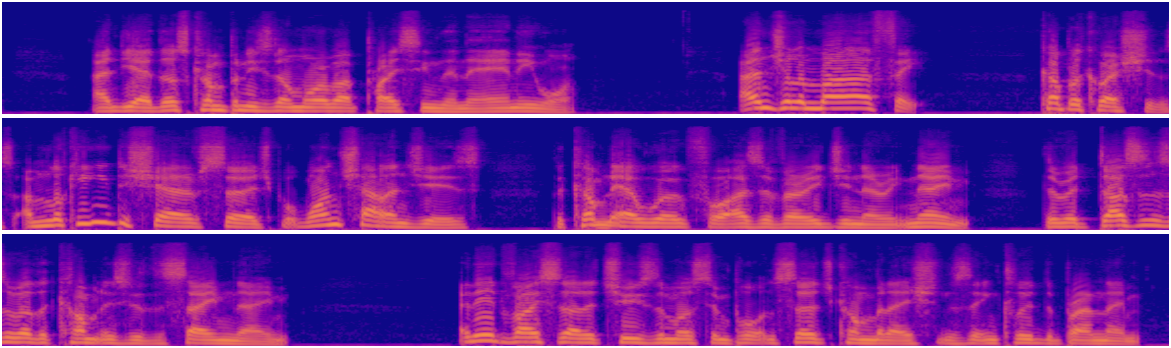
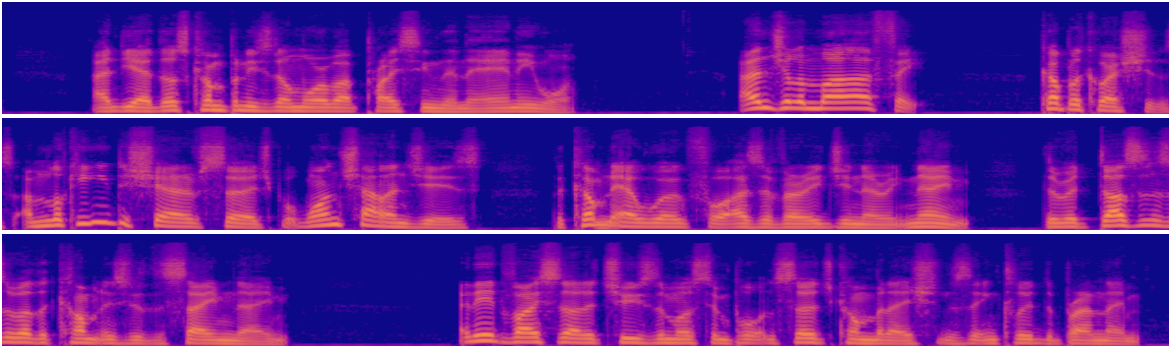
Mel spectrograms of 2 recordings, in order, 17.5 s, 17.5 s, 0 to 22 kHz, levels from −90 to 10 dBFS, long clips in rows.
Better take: second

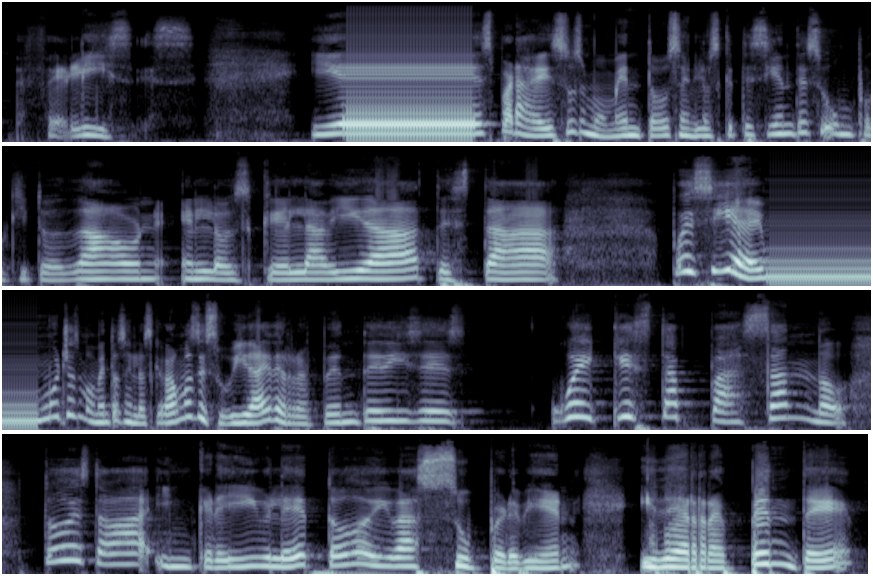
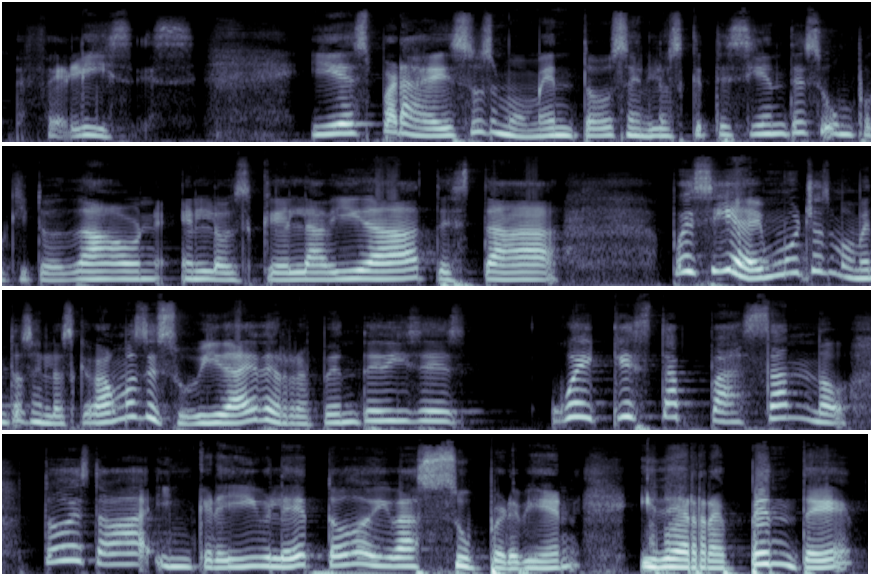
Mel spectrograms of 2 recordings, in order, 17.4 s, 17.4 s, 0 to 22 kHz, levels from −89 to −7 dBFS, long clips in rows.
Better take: second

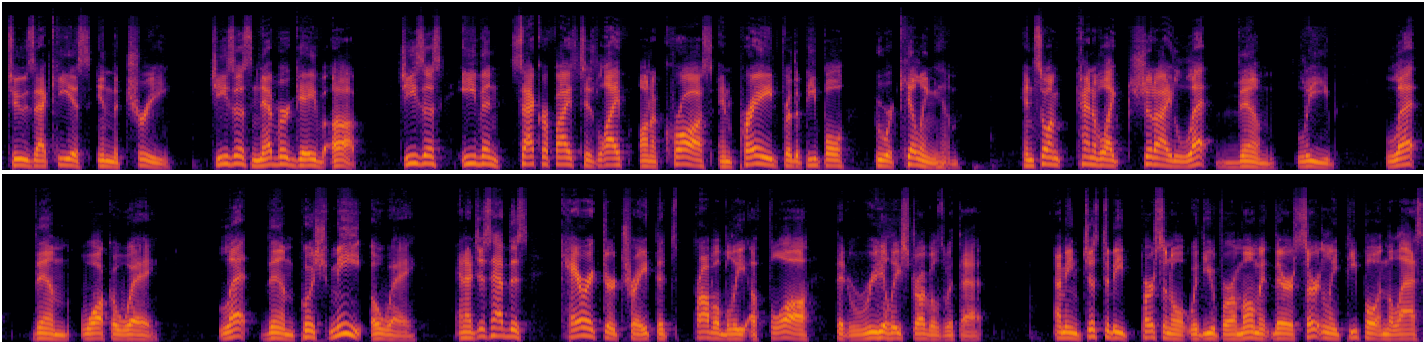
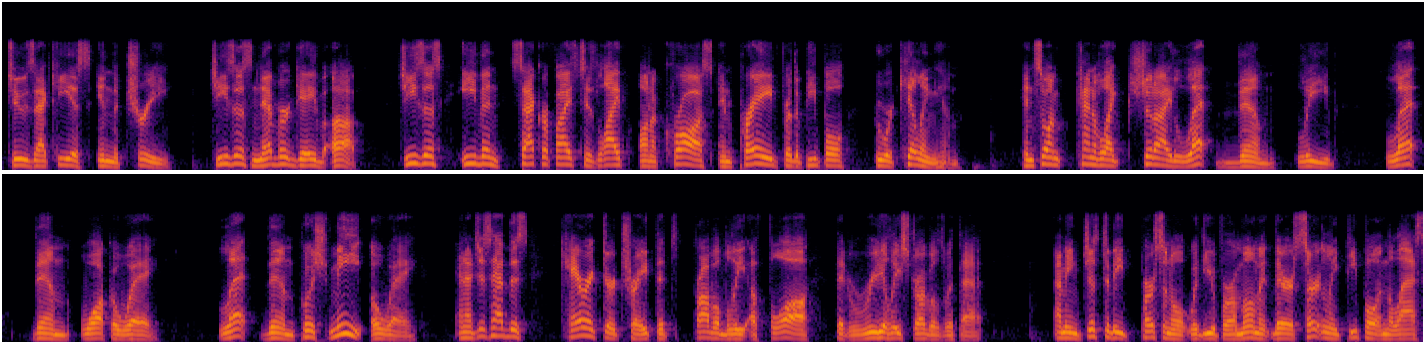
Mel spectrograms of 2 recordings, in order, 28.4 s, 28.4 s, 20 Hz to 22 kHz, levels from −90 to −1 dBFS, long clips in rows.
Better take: first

